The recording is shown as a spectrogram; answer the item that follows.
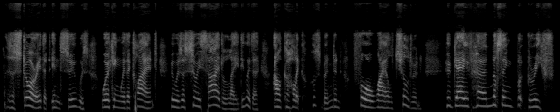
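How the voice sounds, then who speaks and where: A woman's voice: mid-range voice, measured pace, no room sound. A woman co-hosting an educational podcast, reading scripted explanations in an instructive manner. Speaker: podcast co-host and hypnotherapy trainer. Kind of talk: scripted educational podcast dialogue, read aloud.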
